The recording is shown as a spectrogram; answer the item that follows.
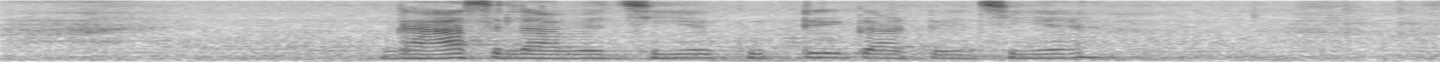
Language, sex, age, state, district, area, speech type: Maithili, female, 45-60, Bihar, Madhepura, rural, spontaneous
